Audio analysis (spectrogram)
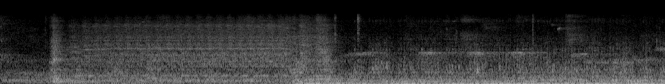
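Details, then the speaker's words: Suzuki Katana: cranks, catches and settles into a low, lumpy, uneven idle with strong cabin vibration and weak acceleration, because one spark plug is dead, black and carbon-fouled. Fix: new plug plus a leaner carburetor mixture and retimed ignition. "rpm nya rendah dan kemudian getarannya di kabin itu juga terasa sangat besar sekali teman-teman bisa dengar suaranya ini getarannya besar"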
